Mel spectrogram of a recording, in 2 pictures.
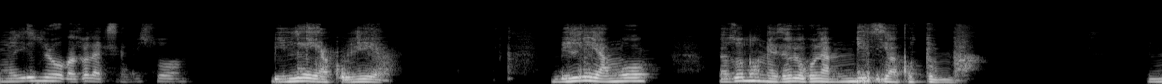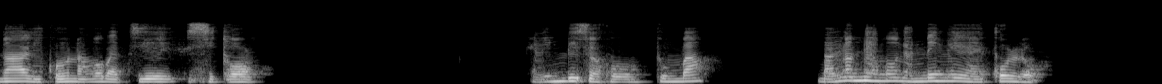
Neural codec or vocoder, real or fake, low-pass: codec, 44.1 kHz, 1.7 kbps, Pupu-Codec; fake; 7.2 kHz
